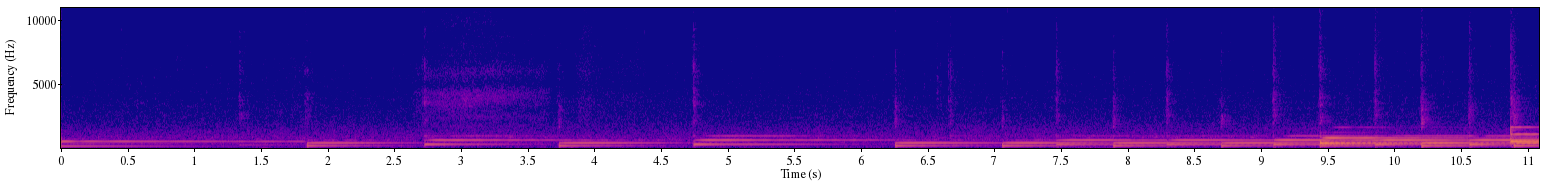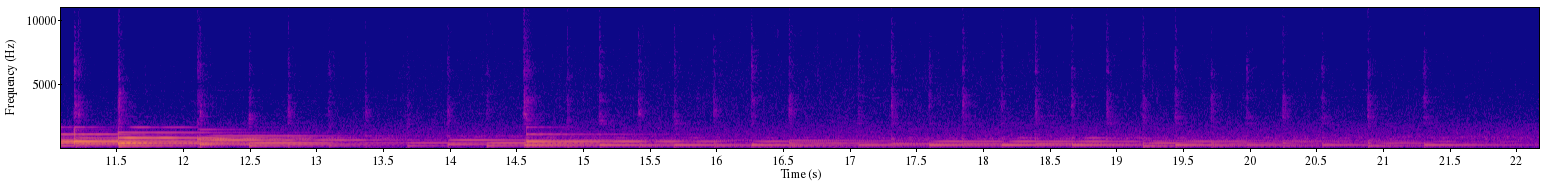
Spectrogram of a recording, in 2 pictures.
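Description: Stainless-steel handpan, a Veritas Sound Sculptures F# pygmy with 18 notes, played by hand. Single ringing notes are struck about once a second at first. Around the middle the notes come faster and louder in overlapping runs, and then settle into a steady repeating pattern, each note ringing and slowly fading.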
